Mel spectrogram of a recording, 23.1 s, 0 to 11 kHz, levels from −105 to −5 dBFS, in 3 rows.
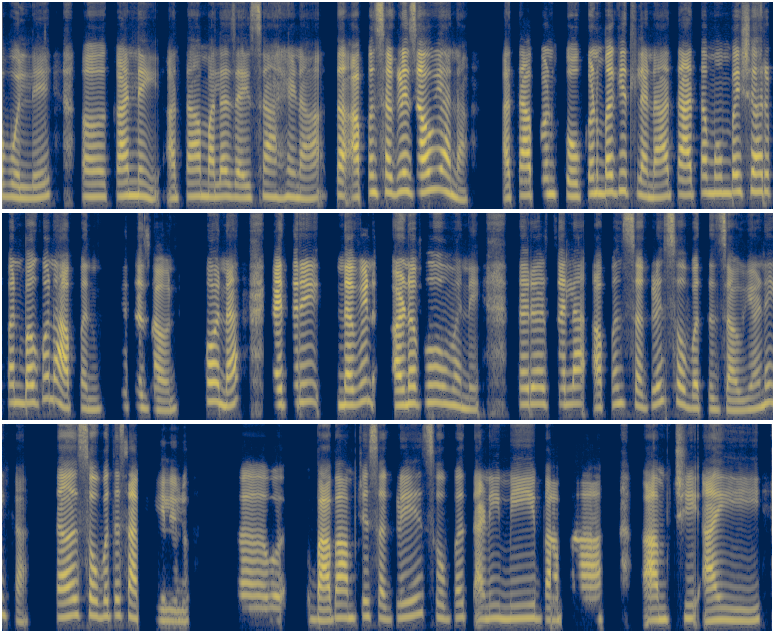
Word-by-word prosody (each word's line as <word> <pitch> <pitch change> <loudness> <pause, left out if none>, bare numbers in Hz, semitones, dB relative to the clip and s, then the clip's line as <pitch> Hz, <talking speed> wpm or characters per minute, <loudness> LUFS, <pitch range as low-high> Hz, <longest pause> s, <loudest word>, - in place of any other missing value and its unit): बोलले 190 -2 -5 0.4
अ, - - -5 0.3
का 210 +1 +5
नाही 215 -6 -1
आता 210 +4 -2
मला 205 0 -1
जायचं 195 +1 -3
आहे 195 0 -3
ना 175 -1 -4 0.2
तर 225 - +6
आपण 205 +6 +4
सगळे 275 +2 +6
जाऊया 290 +1 +8
ना. 210 -9 -4 0.4
आता 190 +5 0
आपण 245 +2 0
कोकण 215 +5 0
बघितलं 270 -6 +2
ना, 195 +2 +1
तर 230 +2 -2
आता 235 +3 +4
मुंबई 260 +2 0
शहर 285 0 +2
पण 285 -1 -2
बघू 285 +5 +1
ना 325 - 0
आपण 200 -3 -1 0.3
तिथं 215 0 -4
जाऊन, 170 -3 -4 0.3
हो 305 - +5
ना. 240 -1 +3 0.2
काहीतरी 285 +4 +3 0.3
नवीन 260 +6 +6 0.3
अनुभव 270 +2 +3
म्हणे. 215 -9 -6 0.4
तर 260 0 0
अ, - - -2 0.2
चला 270 +1 +1 0.2
आपण 260 +6 -9
सगळे 240 +4 -2
सोबतच 195 - -3
जाऊया, 165 +3 -4
नाही 275 +3 -5
का. - - -9 0.3
तर 240 +3 +4
सोबतच 245 0 -2
आम्ही 195 -4 +1
गेलेलो. 165 -1 -6 0.5
अ, 195 - -3 0.3
व 185 - -3 0.4
बाबा 180 +4 +5
आमचे 215 +3 -3
सगळे 220 +5 -4
सोबत 220 +1 -8
आणि 210 +1 -1
मी, 205 +2 -3
बाबा, 180 -1 -2 0.6
आमची 195 +3 -3
आई 175 0 0
215 Hz, 155 wpm, -24 LUFS, 190-260 Hz, 0.6 s, जाऊया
